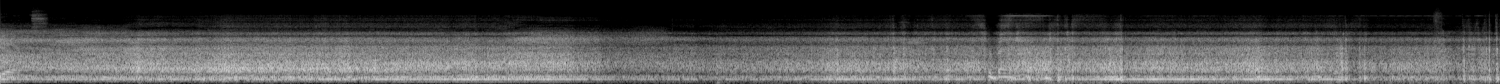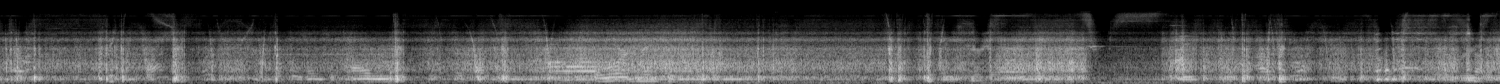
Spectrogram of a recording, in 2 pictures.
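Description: Sony SRF-59 Walkman pocket radio playing through a small speaker while tuned on FM. There is a dense hiss of static at first, then weaker, crackling reception with faint, broken voices from a station.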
